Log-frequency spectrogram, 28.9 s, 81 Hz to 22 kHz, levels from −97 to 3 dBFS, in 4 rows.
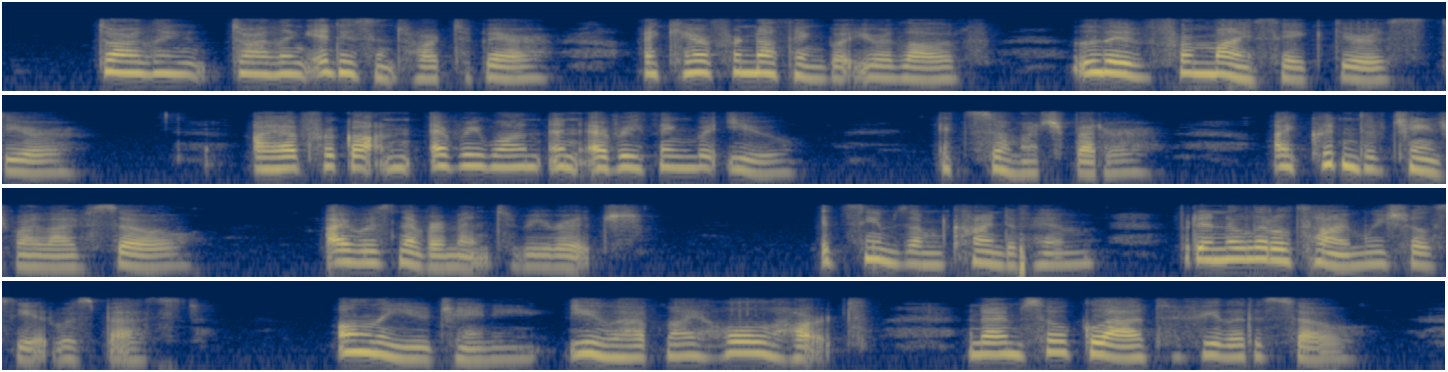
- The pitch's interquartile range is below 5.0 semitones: No, average, 5.3 semitones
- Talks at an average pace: Yes, average, 165 wpm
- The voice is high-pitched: Yes, high, 205 Hz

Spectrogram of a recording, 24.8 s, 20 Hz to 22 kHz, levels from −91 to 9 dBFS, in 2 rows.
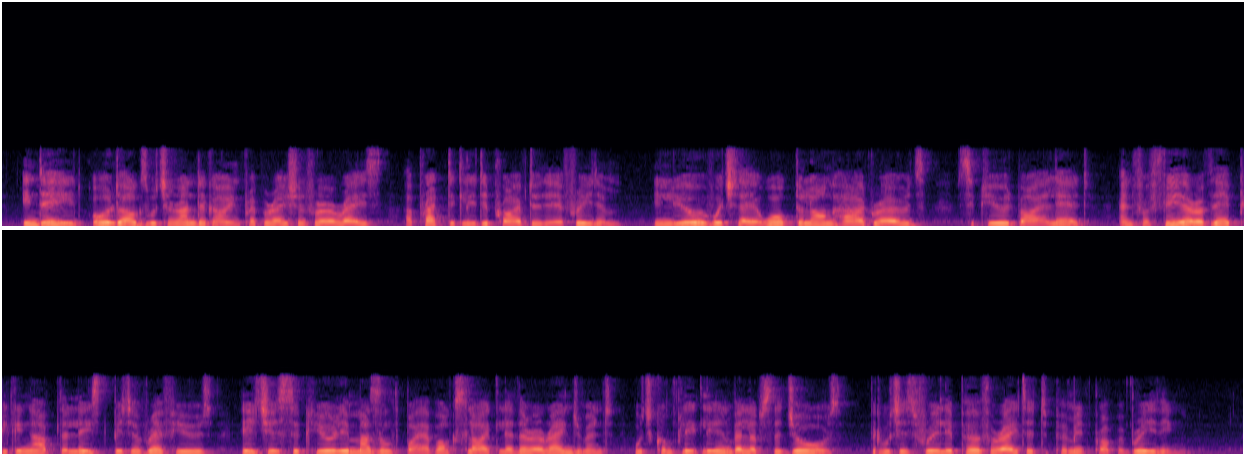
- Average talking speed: Yes, average, 160 wpm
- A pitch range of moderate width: No, narrow, 2.2 semitones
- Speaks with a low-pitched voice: No, high, 205 Hz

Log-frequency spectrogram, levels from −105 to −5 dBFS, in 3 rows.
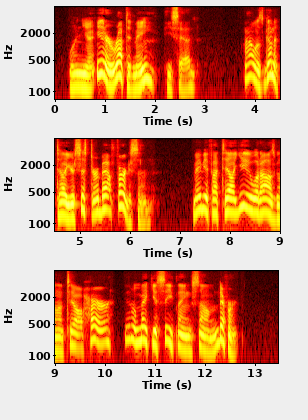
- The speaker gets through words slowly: No, average, 150 wpm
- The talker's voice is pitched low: No, medium, 170 Hz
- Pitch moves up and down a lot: Yes, wide, 7.2 semitones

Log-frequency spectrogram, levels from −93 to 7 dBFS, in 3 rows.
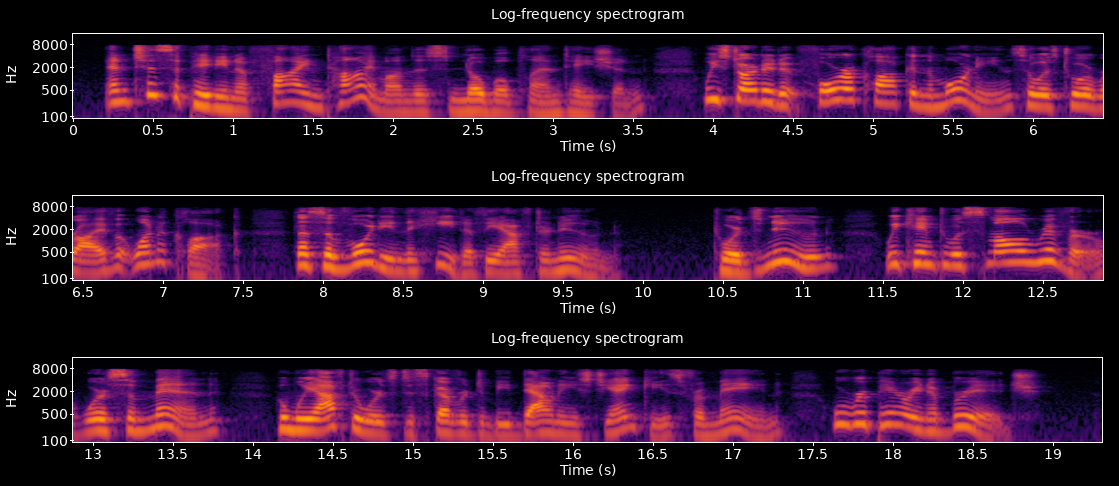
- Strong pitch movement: Yes, wide, 8.7 semitones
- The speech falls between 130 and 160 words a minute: No, average, 175 wpm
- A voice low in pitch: No, medium, 185 Hz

